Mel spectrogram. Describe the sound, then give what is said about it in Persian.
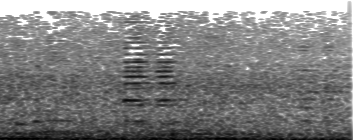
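Loud, steady rumble of quarantine vehicles driving by in Qom, Iran, during the coronavirus outbreak, with a short horn honk near the middle cutting through the traffic noise. “اینم ماشینای قرنطینه.”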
